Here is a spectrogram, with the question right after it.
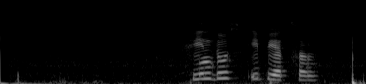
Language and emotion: Russian, neutral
